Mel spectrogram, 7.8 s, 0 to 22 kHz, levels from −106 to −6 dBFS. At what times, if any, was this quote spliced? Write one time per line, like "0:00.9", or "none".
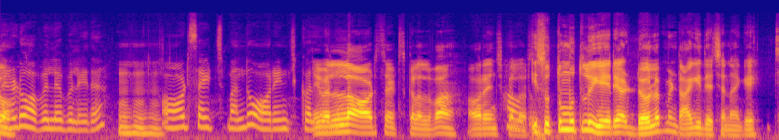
0:05.2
